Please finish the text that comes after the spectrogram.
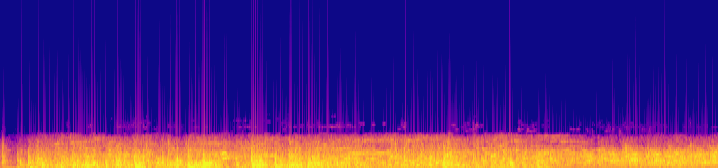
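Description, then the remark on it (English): A long, loud avalanche of junk crashing and clattering out of an overstuffed closet as its door is opened, a dense rumbling jumble of tumbling objects that keeps pouring out for about seven seconds without letup. “Gotta straighten out that closet one of these days.”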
